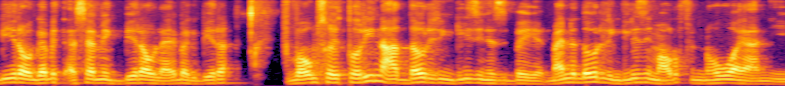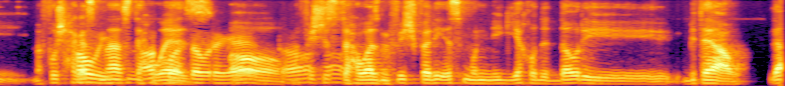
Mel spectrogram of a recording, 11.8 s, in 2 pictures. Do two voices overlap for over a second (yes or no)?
yes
